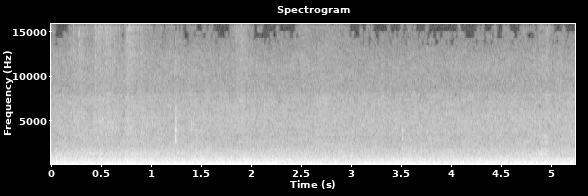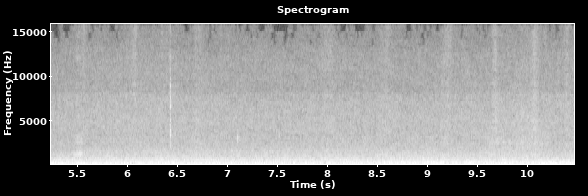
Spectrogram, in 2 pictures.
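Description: A felt-tip marker scratches softly across paper.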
